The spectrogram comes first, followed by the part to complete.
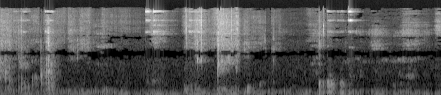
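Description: Sheets of paper rustling, with scattered soft clicks and taps, as note pages are handled and turned over on a clipboard.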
